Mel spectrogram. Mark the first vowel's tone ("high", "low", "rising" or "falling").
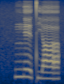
falling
